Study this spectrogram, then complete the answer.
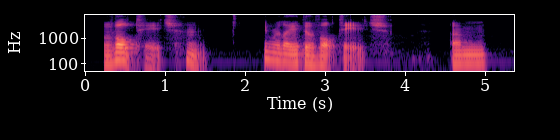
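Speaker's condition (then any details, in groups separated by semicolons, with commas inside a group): No condition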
